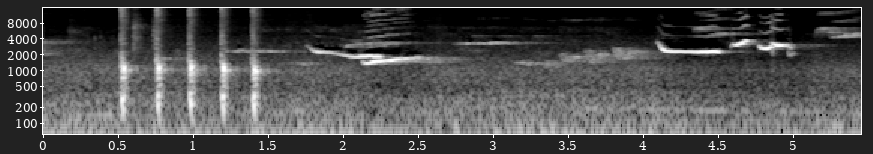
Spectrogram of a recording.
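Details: A kept first-molt white-rumped shama on a quiet evening gives five quick sharp clicks, then rich, slurred rising and falling whistles, ending in higher fluty notes.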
